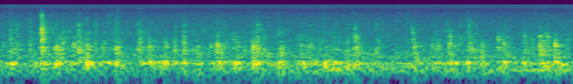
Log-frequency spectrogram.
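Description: Fingertips press the plastic piano keys of a hollow red plastic toy keyboard. They make a quiet, steady stream of short, dry clicks with brief bright edges over a faint low hum.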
